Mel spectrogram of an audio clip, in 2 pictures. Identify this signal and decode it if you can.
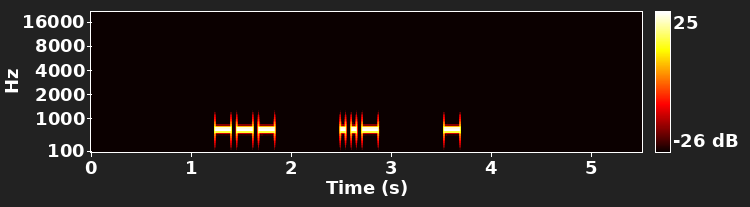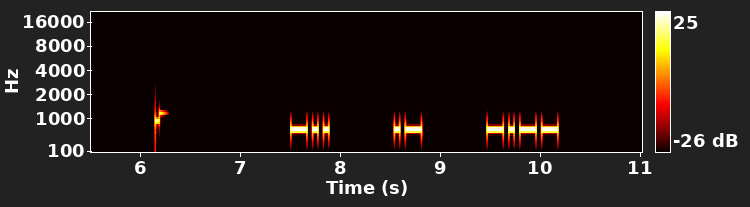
Morse code, heard as a keyed tone, about 22 wpm, spaced as for 10 wpm, 700 Hz. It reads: OUT DAY
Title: 4x Character Spacing - Top 100 Words - 22wpm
